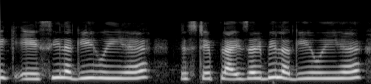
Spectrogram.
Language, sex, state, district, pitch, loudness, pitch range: Hindi, female, Jharkhand, Garhwa, 280 Hz, -15 LUFS, 270-305 Hz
